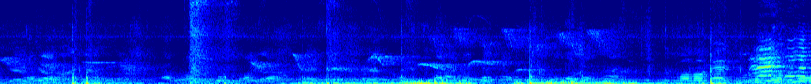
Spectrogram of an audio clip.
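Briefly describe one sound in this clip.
A football thuds sharply as it is kicked.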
